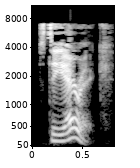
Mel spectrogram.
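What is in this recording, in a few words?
"stearic", British English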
